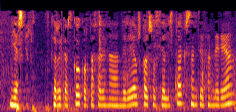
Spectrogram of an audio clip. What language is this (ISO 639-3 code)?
eus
